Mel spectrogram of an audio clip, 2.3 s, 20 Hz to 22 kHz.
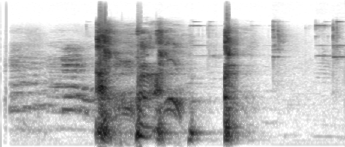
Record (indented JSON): {
  "cough_length": "2.3 s",
  "cough_amplitude": 32768,
  "cough_signal_mean_std_ratio": 0.38,
  "survey_phase": "beta (2021-08-13 to 2022-03-07)",
  "age": "18-44",
  "gender": "Male",
  "wearing_mask": "Yes",
  "symptom_cough_any": true,
  "symptom_runny_or_blocked_nose": true,
  "symptom_sore_throat": true,
  "symptom_other": true,
  "symptom_onset": "2 days",
  "smoker_status": "Never smoked",
  "respiratory_condition_asthma": false,
  "respiratory_condition_other": false,
  "recruitment_source": "Test and Trace",
  "submission_delay": "1 day",
  "covid_test_result": "Positive",
  "covid_test_method": "RT-qPCR",
  "covid_ct_value": 20.5,
  "covid_ct_gene": "N gene"
}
